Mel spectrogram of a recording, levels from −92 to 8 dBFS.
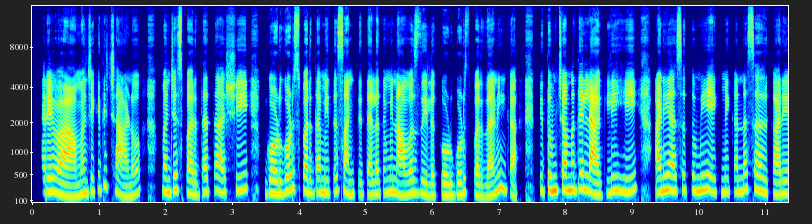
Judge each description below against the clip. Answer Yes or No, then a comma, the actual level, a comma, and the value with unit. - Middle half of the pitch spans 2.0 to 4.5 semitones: Yes, average, 3.8 semitones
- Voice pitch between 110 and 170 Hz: No, high, 215 Hz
